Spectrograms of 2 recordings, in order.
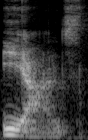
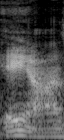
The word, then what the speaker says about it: Aeons: I looked it up. Eons. That's the most definitive answer I could find. If you want to say Aeons, I can't really blame you for that either.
